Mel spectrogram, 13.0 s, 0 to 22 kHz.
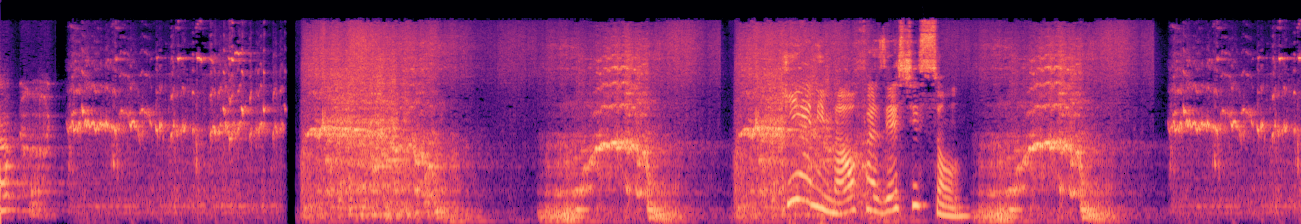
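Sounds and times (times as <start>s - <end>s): horse neighing: 3.0s - 4.8s, 5.4s - 8.8s, 9.7s - 12.8s.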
